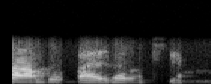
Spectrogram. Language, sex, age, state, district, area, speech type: Hindi, female, 30-45, Madhya Pradesh, Bhopal, urban, conversation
